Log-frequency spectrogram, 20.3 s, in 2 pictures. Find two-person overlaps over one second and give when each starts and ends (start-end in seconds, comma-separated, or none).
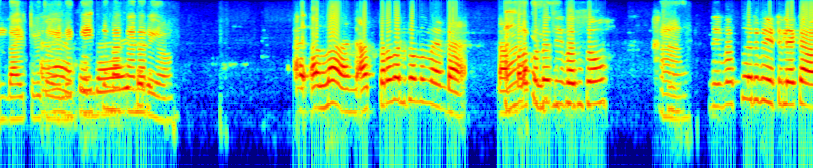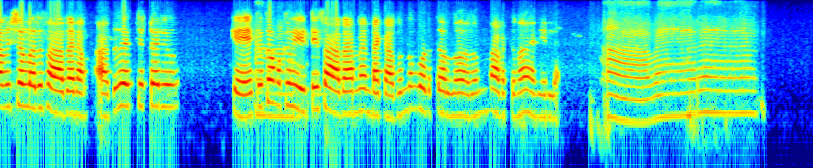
0.6-1.9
